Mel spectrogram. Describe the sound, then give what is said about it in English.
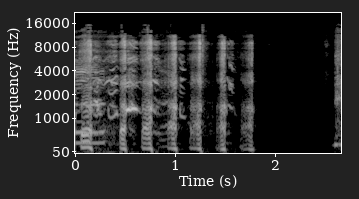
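A voice imitates a turkey gobbling: a quick, loud, warbling run of about seven throaty pulses that slow and fade, then a brief pause before another short burst begins. “…. Well done. Turkey.”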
